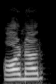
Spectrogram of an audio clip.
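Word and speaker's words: honour: एच ओ एन ओ यू आर को पढ़ेंगे ऑनर।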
